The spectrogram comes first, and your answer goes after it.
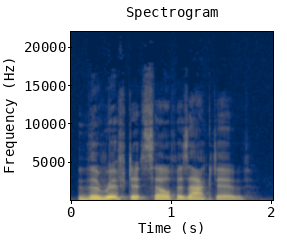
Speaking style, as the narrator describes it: he says

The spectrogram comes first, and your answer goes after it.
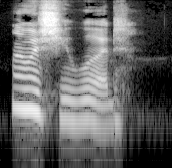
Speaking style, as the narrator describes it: Yennefer says dryly

